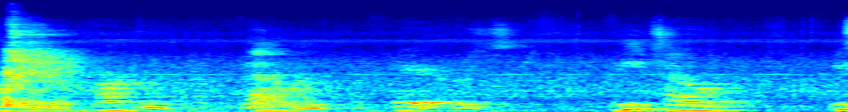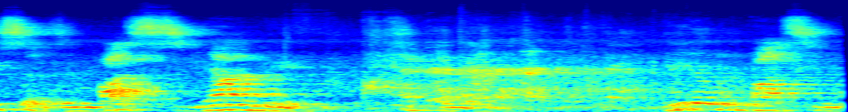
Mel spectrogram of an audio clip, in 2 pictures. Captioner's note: laughter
